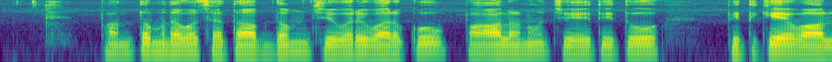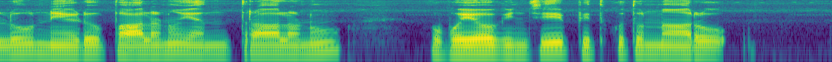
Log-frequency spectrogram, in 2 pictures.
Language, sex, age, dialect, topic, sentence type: Telugu, male, 31-35, Southern, agriculture, statement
